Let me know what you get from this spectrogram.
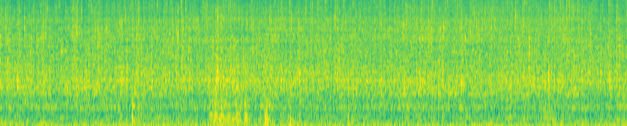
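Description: Raw plantain slices sizzling steadily in shallow oil on a flat dosa tawa, a continuous dense crackle of frying.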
